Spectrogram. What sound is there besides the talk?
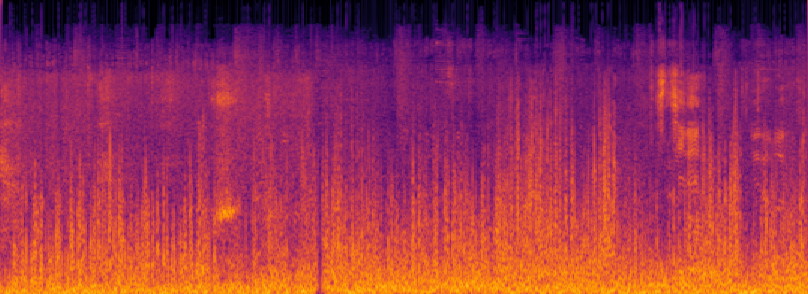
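strong wind blowing on a bike ride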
